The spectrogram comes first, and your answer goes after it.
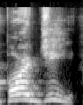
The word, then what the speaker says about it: Bardghj: So, you pronounce it as Bargie.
